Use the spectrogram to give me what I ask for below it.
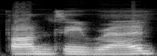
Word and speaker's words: Fonzie Red: I know my channel's name is Fonzie Red. That's how you say it.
